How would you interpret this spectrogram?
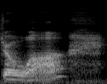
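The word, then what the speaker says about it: Joie: this brand and that is i used to pronounce it joey but i guess it's pronounced joa and um it was this lace top that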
